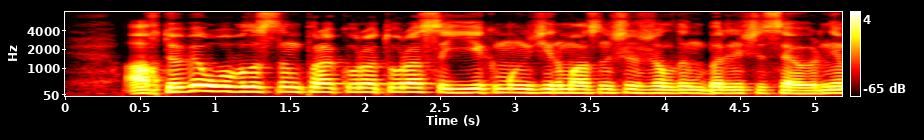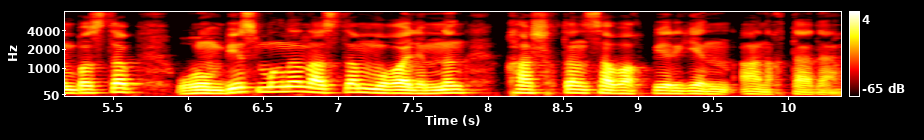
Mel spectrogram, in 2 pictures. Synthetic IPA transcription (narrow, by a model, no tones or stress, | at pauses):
ɑ̰qt̪ʰɵbe̞wo̞blˠəsənəɴpro̞kuɾat̪uɾɑsəje̞kʲɪməɴʒijəɾmɑsənʃəʒəlˠd̪əɴbɪɾɪnʃɪsæwɪɾɪne̞nbɑst̪ɑp̚ | wo̞nbe̞sməɴnɑnɑst̪ɑmmːʊʁɑlɪmnɪɴ | qʰɑʃə̥q̚t̪ɑnsɑβɑq̚be̞ɾɡʲe̞nɪnɑ̰nəqt̪ɑ̰d̪ə̰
